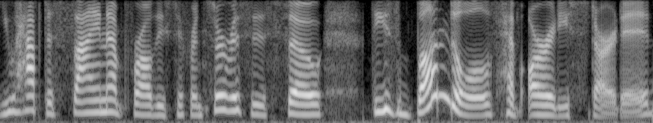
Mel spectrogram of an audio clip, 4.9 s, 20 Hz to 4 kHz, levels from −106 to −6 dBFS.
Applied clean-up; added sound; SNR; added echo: none; none; none; none.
